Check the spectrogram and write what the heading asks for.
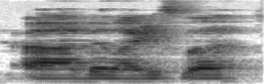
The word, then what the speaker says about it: de la Isla: So it's like the regular pronunciation of the, THE, and then La Isla.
